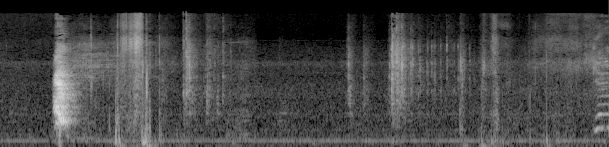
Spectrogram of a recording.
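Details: Pet corgi, a moth-killer, barking in frustration at a moth out of reach: one loud sharp bark, then a string of shorter, softer barks and yips spread over six seconds in a quiet room.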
